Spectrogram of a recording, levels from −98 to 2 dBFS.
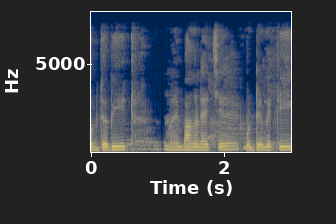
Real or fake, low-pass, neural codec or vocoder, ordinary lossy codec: real; 7.2 kHz; none; none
